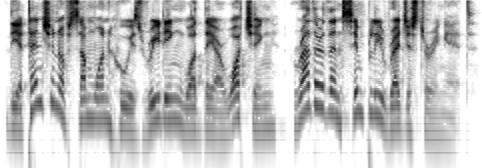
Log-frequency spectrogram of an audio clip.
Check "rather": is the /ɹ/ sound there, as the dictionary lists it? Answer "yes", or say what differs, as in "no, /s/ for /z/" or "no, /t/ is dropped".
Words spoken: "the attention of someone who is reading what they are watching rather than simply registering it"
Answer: yes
